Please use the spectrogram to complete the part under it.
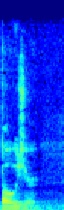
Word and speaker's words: Bossier: I called it Bossier City, and I knew that was wrong. I knew they had to have some kind of bizarre, unique pronunciation. – Well, it's spelled Bossier. – Yeah, it's got two S's, but somehow they pronounce it Bossier.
